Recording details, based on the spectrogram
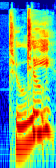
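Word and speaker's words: Thule: found that it's uh actually pronounced tly Tuli Tuli okay yeah um and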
